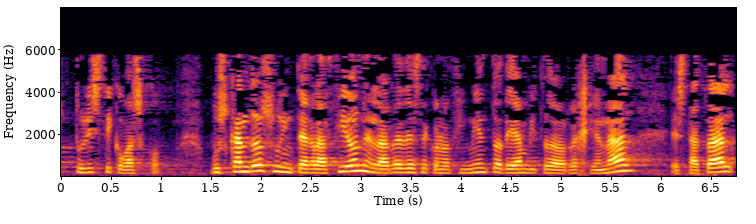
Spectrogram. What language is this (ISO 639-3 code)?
spa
